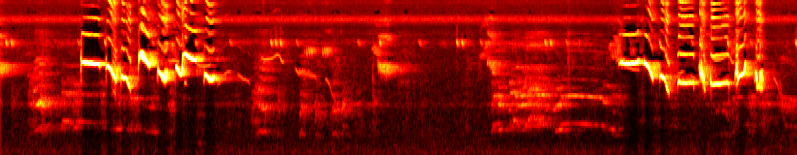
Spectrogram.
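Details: Magpie-robin song: bursts of loud, varied whistled phrases with sweeping slurs and rapid chattering notes, separated by quieter gaps of softer twittering.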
